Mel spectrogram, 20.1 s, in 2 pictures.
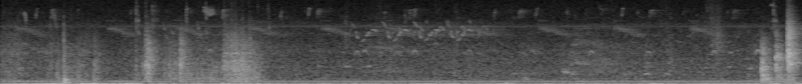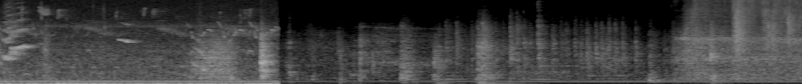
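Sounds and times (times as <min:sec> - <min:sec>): steady low hum: 0:00.0 - 0:09.5
birds chirping: 0:00.0 - 0:13.6.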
